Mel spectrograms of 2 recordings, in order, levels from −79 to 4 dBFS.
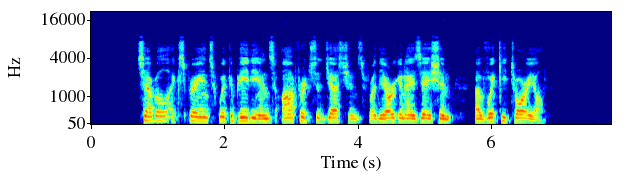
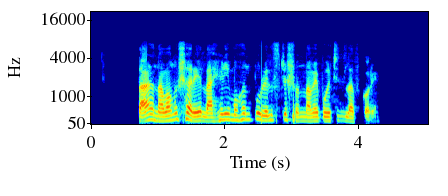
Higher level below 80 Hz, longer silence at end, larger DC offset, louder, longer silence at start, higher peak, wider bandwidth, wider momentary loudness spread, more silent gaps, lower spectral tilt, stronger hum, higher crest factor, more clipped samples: first, -56 dBFS vs -62 dBFS; first, 1 s vs 0.8 s; neither; about the same, -17 LUFS vs -18 LUFS; about the same, 0.7 s vs 0.7 s; about the same, -2 dBFS vs -2 dBFS; first, 8.8 kHz vs 7.6 kHz; about the same, 9 LU vs 9 LU; neither; about the same, -6 dB/octave vs -6 dB/octave; neither; about the same, 16 dB vs 18 dB; neither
